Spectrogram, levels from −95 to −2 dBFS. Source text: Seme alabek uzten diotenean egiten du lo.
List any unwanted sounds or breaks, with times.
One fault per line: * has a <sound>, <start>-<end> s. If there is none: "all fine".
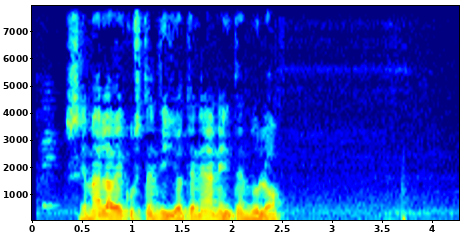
all fine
